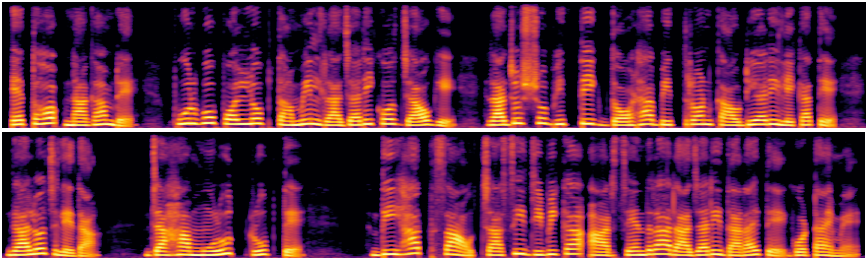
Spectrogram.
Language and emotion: Santali, neutral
